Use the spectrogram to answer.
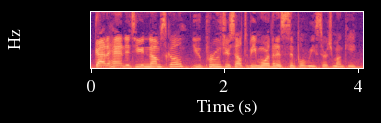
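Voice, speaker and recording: A woman's voice: a little high, fast, noisy background, close to an everyday voice. A woman playing a brash, mocking corporate enforcer in a video game, talking in an informal, cocky way.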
